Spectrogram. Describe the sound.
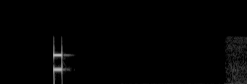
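Telephone keypad touch-tones beep in a phone chat-line voice menu, a brief loud burst of dual-pitched beeps followed by silence and then a soft hiss at the end.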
